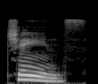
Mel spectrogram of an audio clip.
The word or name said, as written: chains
